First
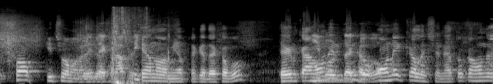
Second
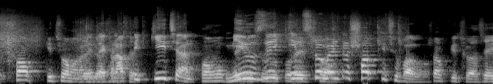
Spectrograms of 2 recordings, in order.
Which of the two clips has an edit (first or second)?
first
